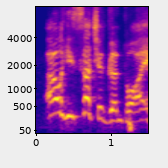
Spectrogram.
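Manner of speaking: put-on very high old woman voice.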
